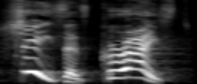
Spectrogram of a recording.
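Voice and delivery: stunned. Retold or imitated. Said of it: "And I was like".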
